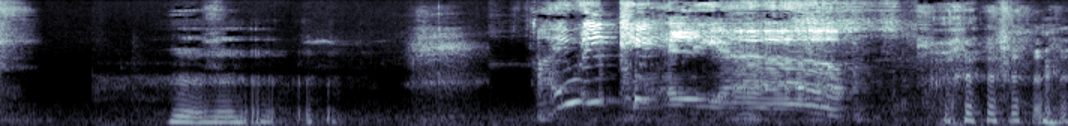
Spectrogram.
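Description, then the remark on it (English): A person voices a werewolf's scream: a few short growling moans, then a loud, strained, rising shriek that trails off into ragged wailing. “he screams.”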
